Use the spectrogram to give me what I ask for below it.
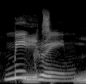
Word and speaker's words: migraine: left that e out migraine migraine or migraine like when you're talking about a severe headache yeah all right migraine or migraine those are alternatives or alternate pronunciations for that word betty all right moses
